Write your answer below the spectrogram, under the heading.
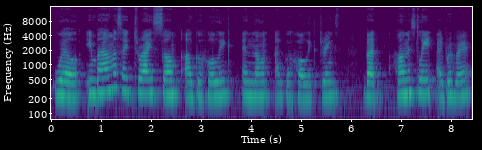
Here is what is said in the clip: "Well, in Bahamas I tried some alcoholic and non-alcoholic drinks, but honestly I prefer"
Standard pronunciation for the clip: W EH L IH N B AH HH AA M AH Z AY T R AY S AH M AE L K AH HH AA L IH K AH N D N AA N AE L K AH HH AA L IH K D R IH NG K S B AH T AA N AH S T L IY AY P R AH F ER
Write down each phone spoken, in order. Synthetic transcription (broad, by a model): W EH L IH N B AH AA M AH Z AY T R AY S AH M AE L K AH HH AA L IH K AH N N AA N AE L K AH HH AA L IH K D R IH NG K S B AH T AA N AH S T L IY AY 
